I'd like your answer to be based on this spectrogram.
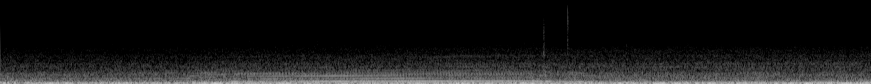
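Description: A car engine rumbles and rises as a vehicle passes close by, its steady hum swelling in the middle and then fading under constant background noise.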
